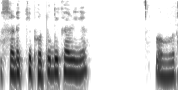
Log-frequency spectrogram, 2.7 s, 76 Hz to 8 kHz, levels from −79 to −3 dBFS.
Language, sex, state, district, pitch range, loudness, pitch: Rajasthani, female, Rajasthan, Churu, 175-190 Hz, -20 LUFS, 180 Hz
